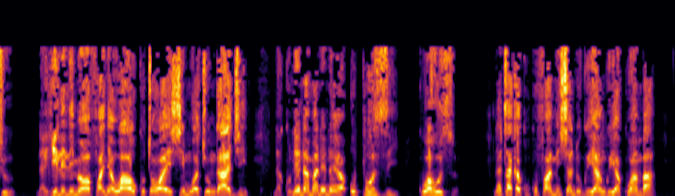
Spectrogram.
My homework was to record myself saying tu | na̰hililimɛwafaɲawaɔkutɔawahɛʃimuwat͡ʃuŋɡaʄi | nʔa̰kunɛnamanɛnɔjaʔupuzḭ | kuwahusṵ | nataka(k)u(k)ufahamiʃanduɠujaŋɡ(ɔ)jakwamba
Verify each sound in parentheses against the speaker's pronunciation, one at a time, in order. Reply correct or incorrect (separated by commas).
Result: correct, correct, incorrect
